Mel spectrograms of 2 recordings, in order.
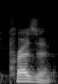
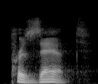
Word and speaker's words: present: Present with the same stress can also mean someone is here, like she is present in the room. Now the verb. Stress on the second syllable. Present.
